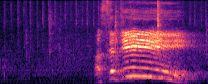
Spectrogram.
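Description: A man's long, drawn-out street-vendor cry hawking sardines, starting about a second in, its pitch rising and then falling away.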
